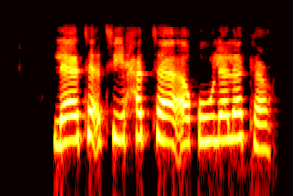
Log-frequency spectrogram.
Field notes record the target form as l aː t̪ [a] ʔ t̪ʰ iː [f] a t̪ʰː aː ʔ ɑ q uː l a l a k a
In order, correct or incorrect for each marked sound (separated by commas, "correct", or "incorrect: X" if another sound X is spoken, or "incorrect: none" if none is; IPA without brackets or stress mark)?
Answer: correct, incorrect: ħ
